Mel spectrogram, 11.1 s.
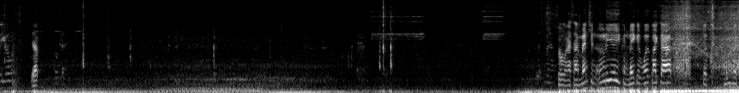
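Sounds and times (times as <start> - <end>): car engine idling: 0.0 - 11.0
short high beep: 7.2 - 7.6.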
